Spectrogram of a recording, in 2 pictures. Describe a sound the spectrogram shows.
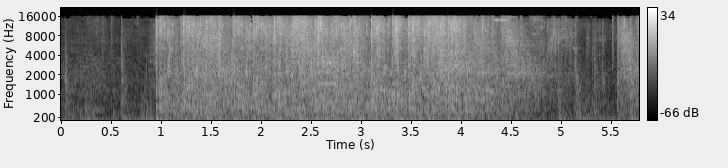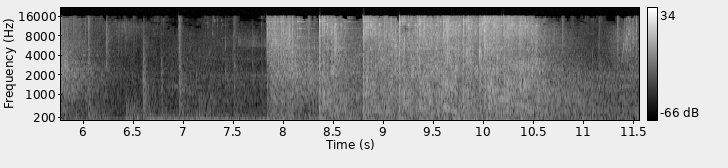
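A pistol fires rapid shots with heavy booming blasts.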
